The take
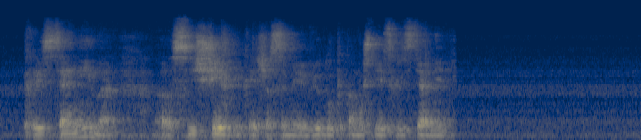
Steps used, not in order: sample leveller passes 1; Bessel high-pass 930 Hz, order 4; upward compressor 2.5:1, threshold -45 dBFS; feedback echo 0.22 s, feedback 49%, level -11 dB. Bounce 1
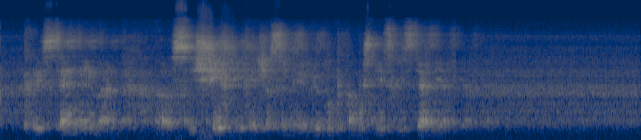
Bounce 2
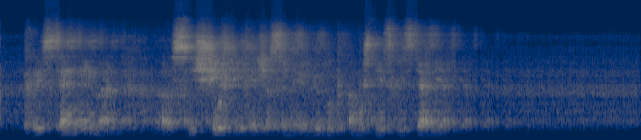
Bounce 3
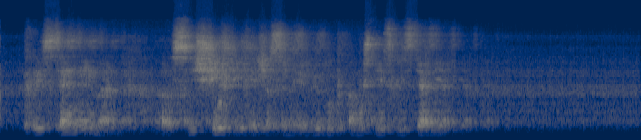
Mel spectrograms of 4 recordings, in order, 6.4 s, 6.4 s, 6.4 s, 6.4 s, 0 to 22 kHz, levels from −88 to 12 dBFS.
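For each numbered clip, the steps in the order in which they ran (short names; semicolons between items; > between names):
Bessel high-pass > upward compressor > sample leveller > feedback echo; feedback echo > upward compressor > sample leveller > Bessel high-pass; upward compressor > feedback echo > sample leveller > Bessel high-pass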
